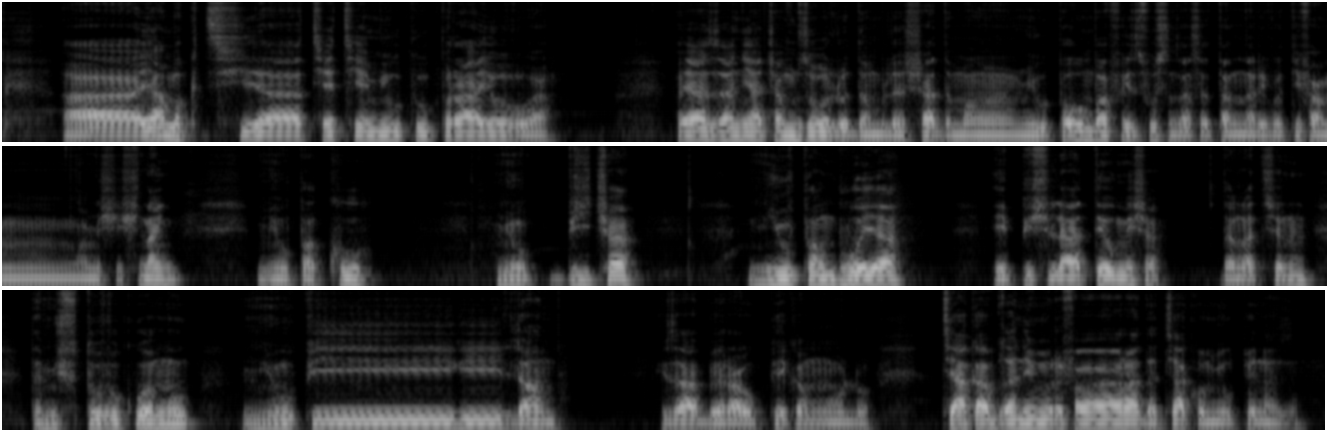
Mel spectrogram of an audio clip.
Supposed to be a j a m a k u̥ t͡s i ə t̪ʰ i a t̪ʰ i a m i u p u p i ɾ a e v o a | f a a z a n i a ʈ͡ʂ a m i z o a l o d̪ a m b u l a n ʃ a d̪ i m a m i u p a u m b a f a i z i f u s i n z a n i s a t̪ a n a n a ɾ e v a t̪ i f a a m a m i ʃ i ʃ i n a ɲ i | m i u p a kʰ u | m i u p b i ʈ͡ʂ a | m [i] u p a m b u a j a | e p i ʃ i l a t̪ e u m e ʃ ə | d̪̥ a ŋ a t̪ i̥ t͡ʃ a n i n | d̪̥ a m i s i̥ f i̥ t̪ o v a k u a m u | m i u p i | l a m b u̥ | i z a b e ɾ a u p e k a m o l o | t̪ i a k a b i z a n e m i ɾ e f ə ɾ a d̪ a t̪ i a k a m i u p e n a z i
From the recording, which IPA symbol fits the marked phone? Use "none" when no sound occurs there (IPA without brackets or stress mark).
i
